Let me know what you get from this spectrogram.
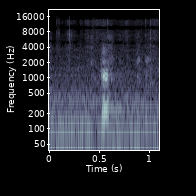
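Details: Husky puppies fighting: one short, sharp yip rising out of a quiet room, with a low steady hum behind it.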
